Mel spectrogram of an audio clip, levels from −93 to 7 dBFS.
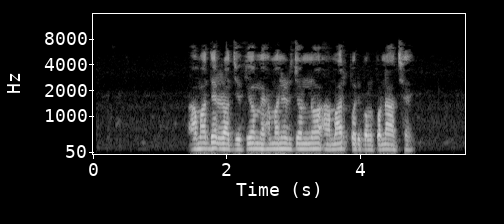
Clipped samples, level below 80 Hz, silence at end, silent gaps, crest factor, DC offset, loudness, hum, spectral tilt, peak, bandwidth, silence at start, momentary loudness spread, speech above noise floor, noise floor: under 0.1%; -54 dBFS; 0.8 s; none; 18 dB; under 0.1%; -18 LUFS; none; -7.5 dB/octave; -2 dBFS; 7.4 kHz; 1.45 s; 8 LU; 46 dB; -63 dBFS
